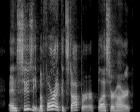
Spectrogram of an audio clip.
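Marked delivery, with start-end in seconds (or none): none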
